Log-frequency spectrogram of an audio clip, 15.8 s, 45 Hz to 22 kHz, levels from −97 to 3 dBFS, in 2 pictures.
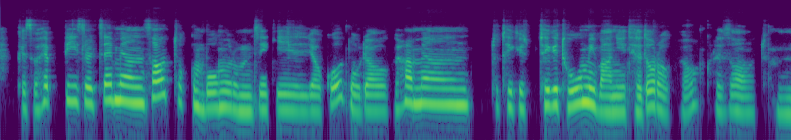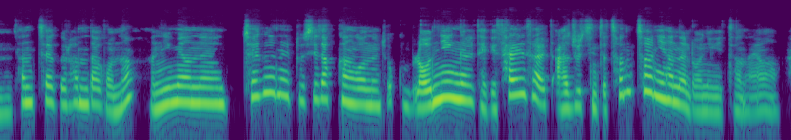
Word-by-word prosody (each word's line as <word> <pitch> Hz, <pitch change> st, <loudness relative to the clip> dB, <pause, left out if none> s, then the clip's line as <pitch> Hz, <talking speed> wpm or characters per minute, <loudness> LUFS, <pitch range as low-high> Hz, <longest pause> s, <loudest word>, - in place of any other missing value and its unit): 그래서 180 Hz, -1 st, -7 dB
햇빛을 245 Hz, -1 st, -3 dB
쬐면서 265 Hz, +5 st, +2 dB
쪼끔 215 Hz, -6 st, -6 dB
몸을 185 Hz, +1 st, -2 dB
움직이려고 170 Hz, -, -4 dB
노력을 165 Hz, -1 st, -4 dB
하면 220 Hz, -2 st, +1 dB, 0.2 s
또 205 Hz, -, -16 dB
되게 190 Hz, -2 st, -6 dB
되게 215 Hz, 0 st, +1 dB
도움이 220 Hz, +2 st, +3 dB
많이 160 Hz, 0 st, -2 dB
되더라고요. 165 Hz, +1 st, -5 dB
그래서 160 Hz, -1 st, -9 dB
좀 150 Hz, -1 st, -13 dB
산책을 235 Hz, -1 st, -1 dB
한다거나 220 Hz, -, -1 dB, 0.2 s
아니면은 230 Hz, +3 st, +3 dB, 0.2 s
최근에 335 Hz, +1 st, +1 dB
또 255 Hz, -, -7 dB
시작한 275 Hz, -2 st, +1 dB
거는 210 Hz, -2 st, +1 dB
쪼끔 205 Hz, -, -12 dB
러닝을 260 Hz, +7 st, +6 dB
되게 180 Hz, -4 st, -6 dB
살살 330 Hz, -, +3 dB
아주 185 Hz, +2 st, 0 dB
진짜 180 Hz, -3 st, -5 dB
천천히 370 Hz, -, +2 dB
하는 240 Hz, -7 st, +3 dB
러닝 160 Hz, -1 st, -6 dB
있잖아요. 160 Hz, +2 st, -10 dB
215 Hz, 325 characters per minute, -24 LUFS, 175-245 Hz, 0.2 s, 러닝을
